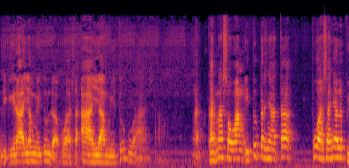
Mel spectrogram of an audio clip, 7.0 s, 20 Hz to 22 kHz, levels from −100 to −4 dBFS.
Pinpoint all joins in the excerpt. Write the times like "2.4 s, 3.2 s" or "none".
4.0 s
